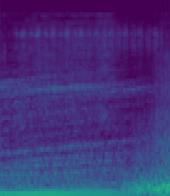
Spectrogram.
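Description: Intro logo sting: a low, steady drone with a thin high tone above it, breaking about a second and a half in into a rough, swelling rumble as it builds toward the logo reveal.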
